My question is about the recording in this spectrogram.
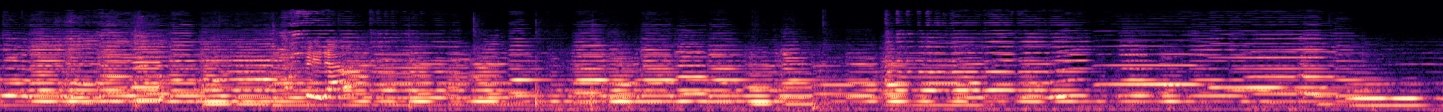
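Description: Three fiddles bowing a tune together, with sustained notes that change every second or so and overlap into chords.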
